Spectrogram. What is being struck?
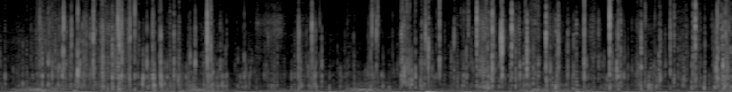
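Shower curtain in a thin plastic bag.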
